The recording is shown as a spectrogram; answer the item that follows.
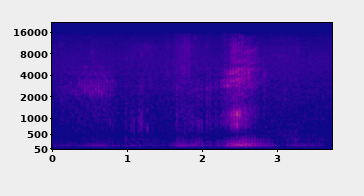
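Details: Domestic cat just woken from snoring, purring low and steady with pulsing swells that strengthen toward the end, while a person speaks softly nearby.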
